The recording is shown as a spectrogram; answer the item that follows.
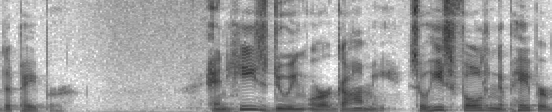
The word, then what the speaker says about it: origami: Put the stress on the first syllable and the third syllable.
